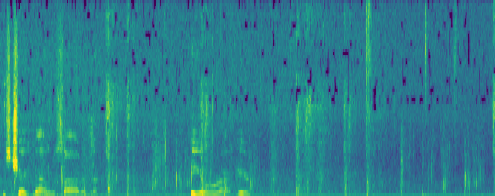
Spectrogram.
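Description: Footsteps crunch through grass and gravel.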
